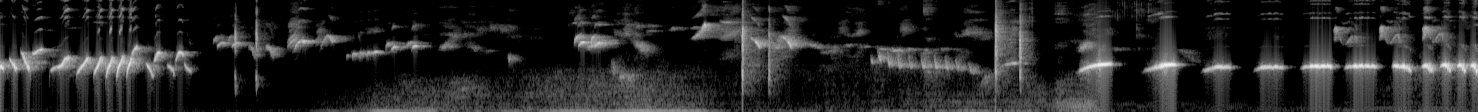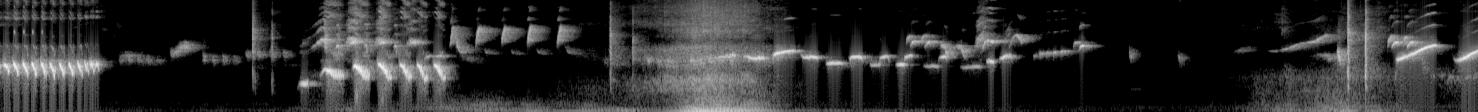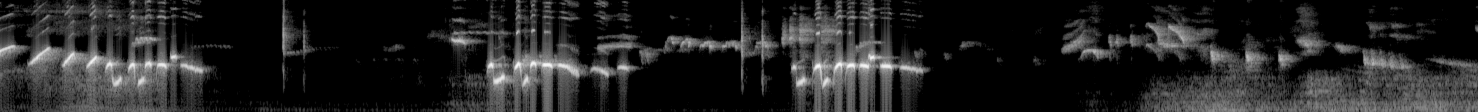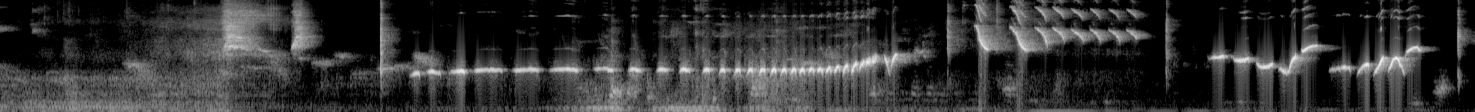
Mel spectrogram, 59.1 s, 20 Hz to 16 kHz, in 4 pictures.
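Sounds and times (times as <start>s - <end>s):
bird singing whistled phrases: 0.0s - 4.3s, 6.9s - 15.8s, 17.3s - 25.8s, 27.6s - 31.8s, 34.1s - 38.9s, 46.6s - 58.7s
short burst of noise: 20.5s - 23.0s, 44.6s - 47.8s.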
